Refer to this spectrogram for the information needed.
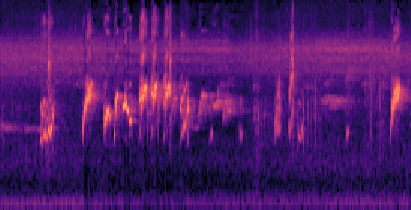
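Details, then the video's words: Red-whiskered bulbul song to stimulate fighting song: loud, clear whistled phrases with rapid rising and falling notes, a dense run of syllables in the middle, then a final phrase; low hum throughout. "Kích chào mào ché/chào mào kích bổi sổ bọng/kích chào mào lên lửa/giữ lửa chào mào chơi giàn"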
